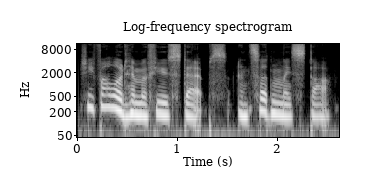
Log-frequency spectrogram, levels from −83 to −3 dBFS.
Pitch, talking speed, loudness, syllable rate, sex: 180 Hz, 205 wpm, -16 LUFS, 5.7 syllables/s, female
